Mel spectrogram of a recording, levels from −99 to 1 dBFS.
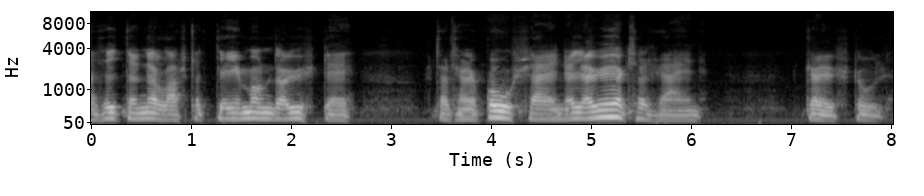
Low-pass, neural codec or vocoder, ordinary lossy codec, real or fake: none; none; none; real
